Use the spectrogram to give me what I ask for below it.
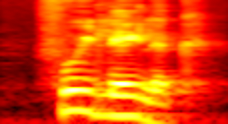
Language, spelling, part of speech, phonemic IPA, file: Dutch, foeilelijk, adjective, /ˈfujlelək/, Nl-foeilelijk.ogg
- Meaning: shamefully ugly, extremely ugly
